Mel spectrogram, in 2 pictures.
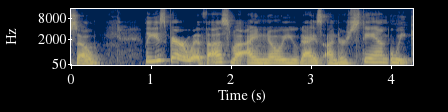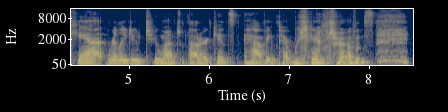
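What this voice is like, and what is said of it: Sick, slightly off voice. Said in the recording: “I'm sick, so my voice is a little bit off.”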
